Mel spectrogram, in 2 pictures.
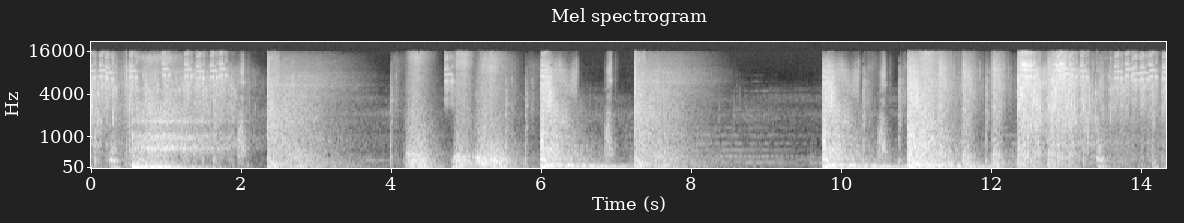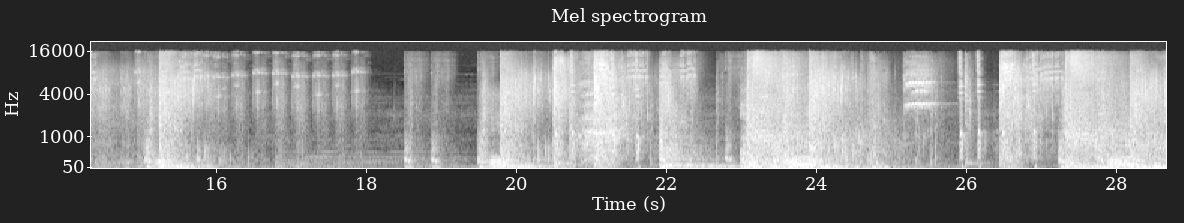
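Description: Blades slash and strike in quick, sharp bursts.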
